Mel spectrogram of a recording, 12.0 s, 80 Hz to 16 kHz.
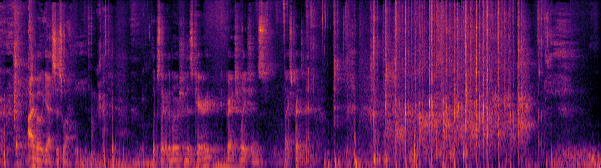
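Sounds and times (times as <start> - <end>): small group applauding: 7.3 - 11.0.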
